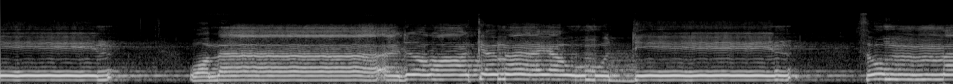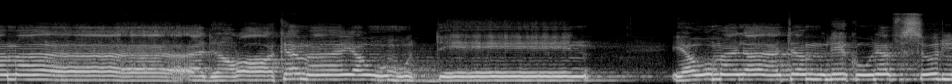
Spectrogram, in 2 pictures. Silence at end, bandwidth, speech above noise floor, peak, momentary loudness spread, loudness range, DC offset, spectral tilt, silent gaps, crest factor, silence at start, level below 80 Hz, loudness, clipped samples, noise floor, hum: 0 s; 11.5 kHz; 22 dB; -10 dBFS; 7 LU; 2 LU; under 0.1%; -6 dB/octave; none; 8 dB; 0 s; -52 dBFS; -17 LUFS; under 0.1%; -38 dBFS; none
